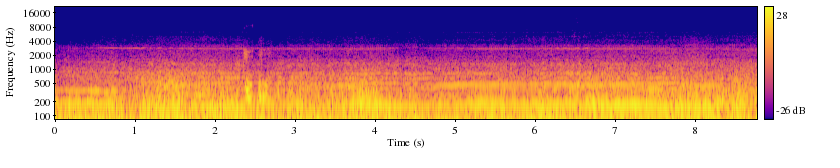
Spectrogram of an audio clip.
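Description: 2017 Yamaha R6's inline-four engine running at a steady cruise with an even, unchanging pitch, under loud wind rushing over the helmet microphone.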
